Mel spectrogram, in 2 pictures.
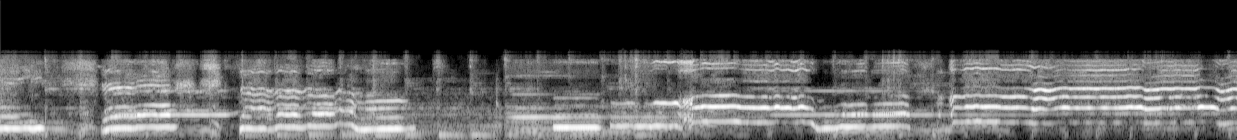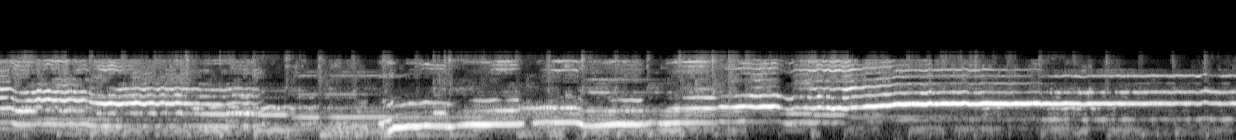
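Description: A girl singing along to a recorded pop song, in wordless held and wavering notes over the track's backing.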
